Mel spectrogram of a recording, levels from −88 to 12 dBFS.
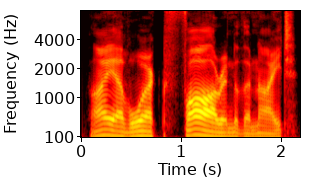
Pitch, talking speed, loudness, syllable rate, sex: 105 Hz, 190 wpm, -18 LUFS, 4.5 syllables/s, male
